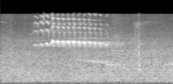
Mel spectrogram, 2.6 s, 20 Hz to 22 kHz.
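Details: Kingfisher calling from a disc antenna on a building in Surat, Gujarat, on a rainy day in July 2019. A single high, chattering trill of about a dozen quick notes fades out. A faint click follows it.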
